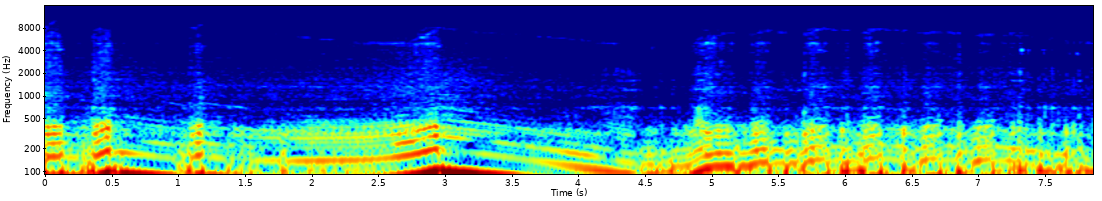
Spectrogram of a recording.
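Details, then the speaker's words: MK4 VW GTI 1.8T about a week after welded exhaust repair with V-bands, engine blipped: raspy, chuffing edge growing on throttle; exhaust leak near the turbo, suspected downpipe gasket, possibly manifold; muffler baffles also suspected failing. "it's got an exhaust leak uh up toward the turbo hoping it's not an exhaust manifold i think it's just a downpipe gasket that goes bad in this thing every once in a while"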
